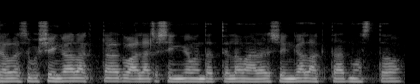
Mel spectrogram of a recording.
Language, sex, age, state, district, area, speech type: Marathi, male, 18-30, Maharashtra, Yavatmal, rural, spontaneous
